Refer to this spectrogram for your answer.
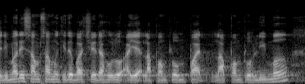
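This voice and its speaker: Fairly low male voice with a Malaysian accent. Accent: Malaysian Malay. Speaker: religious TV host. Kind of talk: religious talk show. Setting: studio. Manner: formal.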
